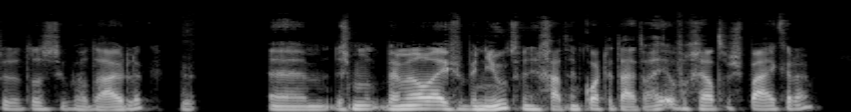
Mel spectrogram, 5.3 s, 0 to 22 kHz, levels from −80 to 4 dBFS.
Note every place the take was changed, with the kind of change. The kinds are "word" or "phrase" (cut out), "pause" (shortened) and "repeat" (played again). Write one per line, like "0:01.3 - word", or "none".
0:01.1 - pause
